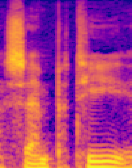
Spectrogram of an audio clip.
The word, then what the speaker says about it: SAMP-T: Also Abkürzung SAMP-T, SAMP-T im Englischen ausgesprochen.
